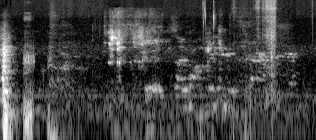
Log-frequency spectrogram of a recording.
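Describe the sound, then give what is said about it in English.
Water is poured on top of coffee extract and ice cubes in a glass of iced coffee, in short splashes and drips, with a quick burst at the start and quieter liquid sounds trailing off, faint voices in the background. “We're gonna add a little bit more water.”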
